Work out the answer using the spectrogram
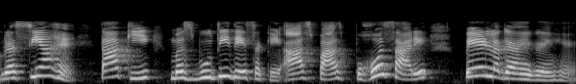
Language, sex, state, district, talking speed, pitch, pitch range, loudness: Hindi, female, Bihar, Saharsa, 145 wpm, 300 Hz, 255-345 Hz, -16 LUFS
